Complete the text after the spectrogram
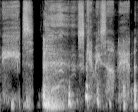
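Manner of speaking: drawn-out, very slow, hushed whisper. Voicing what the dog wants while it waits for pulled pork: imitating a whisper. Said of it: "She's whispering it".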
